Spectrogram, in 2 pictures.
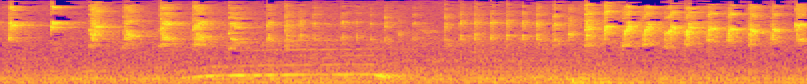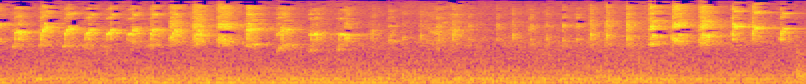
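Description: Three-month-old lovebird singing a long unbroken string of quick, high chirps, about five or six a second, turning into a denser, faster chatter about three seconds in.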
